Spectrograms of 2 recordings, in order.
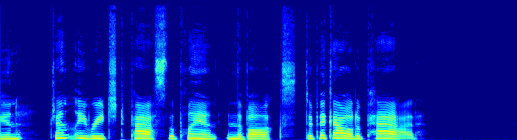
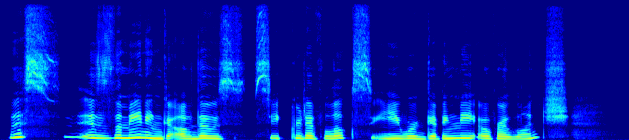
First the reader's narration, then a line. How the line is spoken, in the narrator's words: His voice sounded strange, somewhat shaky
